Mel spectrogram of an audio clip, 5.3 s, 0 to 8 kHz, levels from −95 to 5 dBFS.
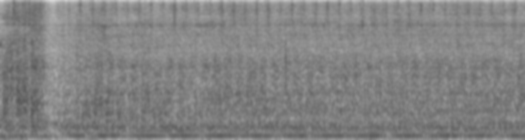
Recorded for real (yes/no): no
